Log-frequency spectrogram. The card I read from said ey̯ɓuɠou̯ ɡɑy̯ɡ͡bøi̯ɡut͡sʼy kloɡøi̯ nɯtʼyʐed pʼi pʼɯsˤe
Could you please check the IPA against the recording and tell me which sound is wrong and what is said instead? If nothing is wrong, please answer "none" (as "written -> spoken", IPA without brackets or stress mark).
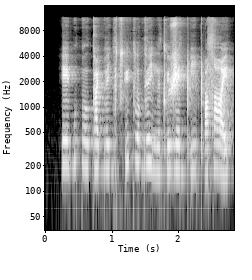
none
